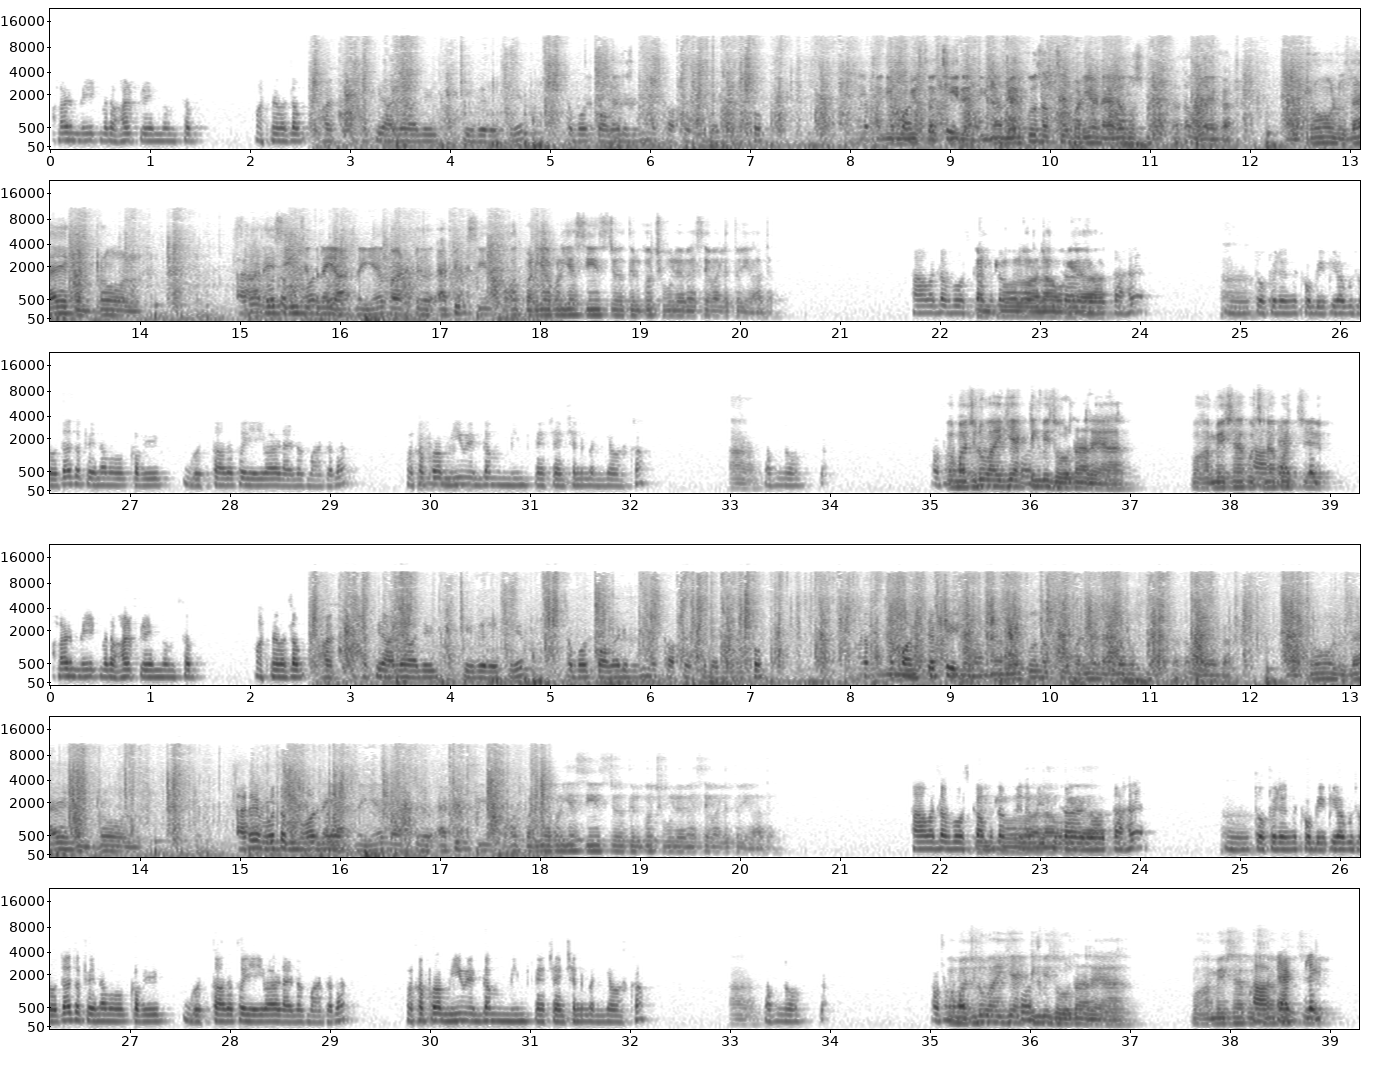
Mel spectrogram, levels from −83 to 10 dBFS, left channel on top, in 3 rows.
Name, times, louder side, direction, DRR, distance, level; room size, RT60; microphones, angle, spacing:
voice 1, 0.0-1.5 2.0-4.8 5.1-7.2 8.1-9.3 14.9-16.0 21.7-24.0 24.8-29.1 29.7-32.1 33.3-33.7 35.0-35.4 35.9-36.0 38.2-38.9, right 6 dB, 85° right, 0.4 m, -26 dB
sound 1, 2.6-18.1, right 3 dB, 40° right, 1.1 m, -29 dB
voice 2, 8.0-11.8 12.3-14.0 15.0-20.3 22.3-23.6 24.8-25.1 29.9-30.2 33.0-33.3 35.1-36.9 37.6-38.9, left 2 dB, 85° left, 1.3 m, -26 dB
13.0 x 7.7 x 3.8 m
head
